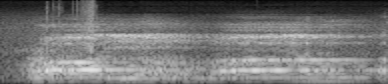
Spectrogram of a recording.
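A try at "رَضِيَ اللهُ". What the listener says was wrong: Ra-nya dibaca pendek.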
